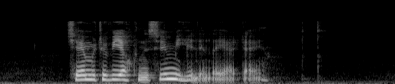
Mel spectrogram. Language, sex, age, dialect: Faroese, female, 15-35, Norðurstreymoy/Eysturoy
